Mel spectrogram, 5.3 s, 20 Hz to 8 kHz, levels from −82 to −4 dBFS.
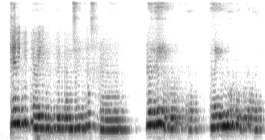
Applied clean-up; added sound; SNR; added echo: neural mask model DeepFilterNet 3.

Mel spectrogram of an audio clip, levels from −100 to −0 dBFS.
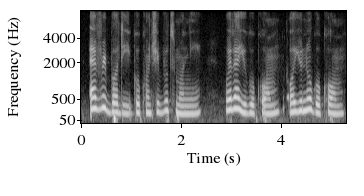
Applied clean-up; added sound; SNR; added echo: none; none; none; none.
